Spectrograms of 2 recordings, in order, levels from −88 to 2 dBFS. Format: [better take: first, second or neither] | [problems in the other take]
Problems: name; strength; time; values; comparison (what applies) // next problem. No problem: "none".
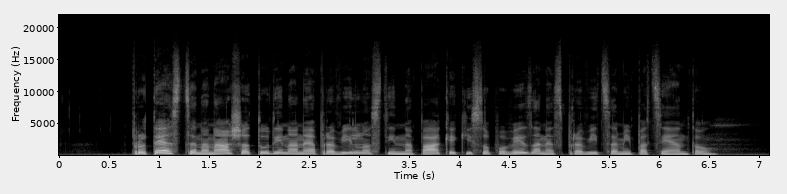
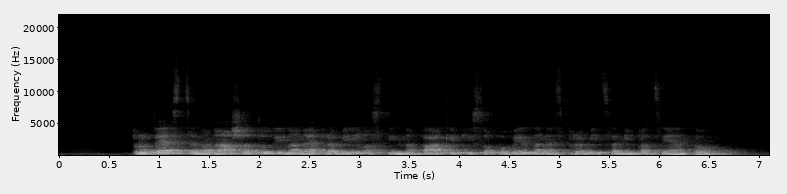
first | room echo; dies away in 1 s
